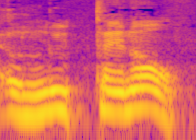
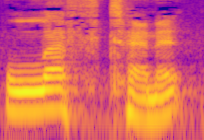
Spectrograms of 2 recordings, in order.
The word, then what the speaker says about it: lieutenant: next I have my lieutenant my lieutenant yes British people it's not left tenant I mean hell it it's a French word that is pronounced lieuten there's no F we are closer to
